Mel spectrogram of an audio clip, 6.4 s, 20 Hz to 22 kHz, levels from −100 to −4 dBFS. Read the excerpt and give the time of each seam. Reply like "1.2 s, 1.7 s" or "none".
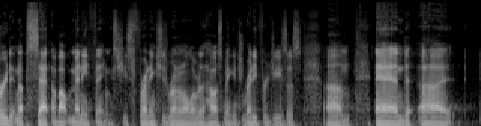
3.2 s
